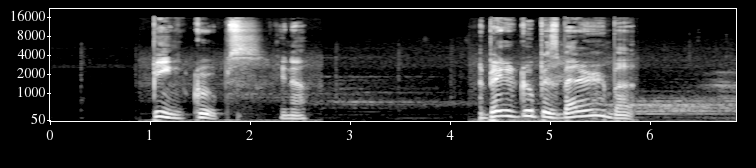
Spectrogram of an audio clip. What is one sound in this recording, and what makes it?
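A man calls out loudly and tensely nearby.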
